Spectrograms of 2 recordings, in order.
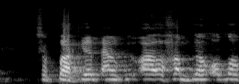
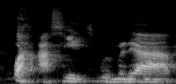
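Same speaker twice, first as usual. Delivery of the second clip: lower, gloating mock delight; mock glee; 9 semitones lower than usual. Preacher mimicking a greedy man gloating over ten billion.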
